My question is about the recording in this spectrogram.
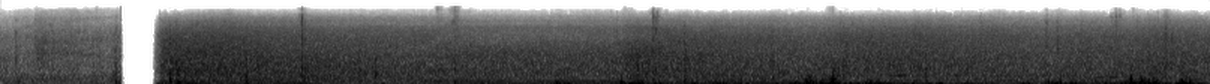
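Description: Wind noise buffeting the handheld camera's microphone outdoors, a loud, steady rushing rumble. About a second in the sound cuts out for a moment, and the wind noise comes back louder.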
